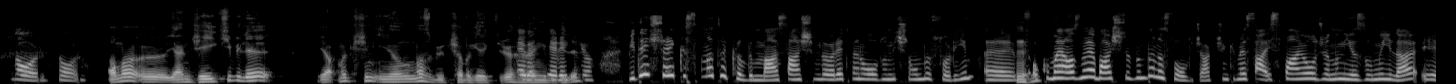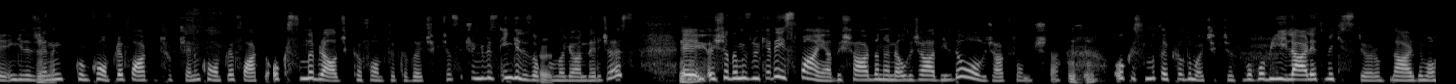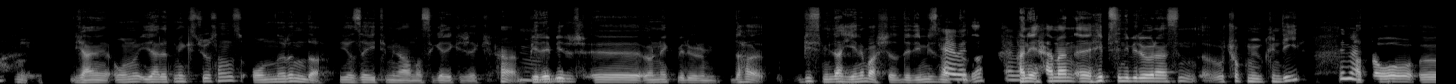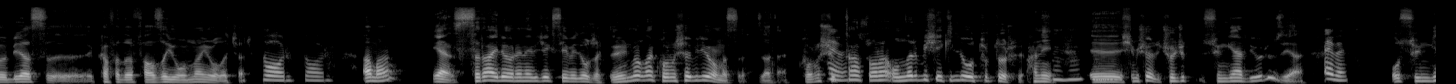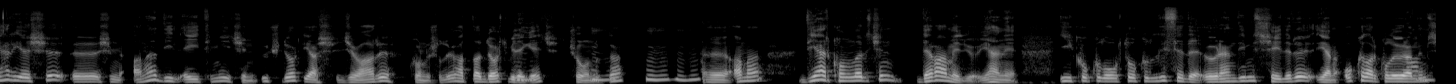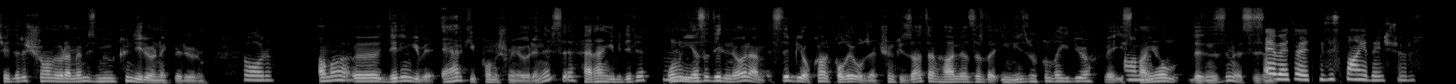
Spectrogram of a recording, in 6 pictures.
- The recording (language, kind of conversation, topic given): Turkish, unstructured, Hobileriniz sayesinde öğrendiğiniz ilginç bir bilgiyi paylaşır mısınız?
- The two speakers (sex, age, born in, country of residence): female, 45-49, Turkey, Spain; male, 25-29, Turkey, Germany
- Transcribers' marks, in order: tapping; other background noise; other noise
